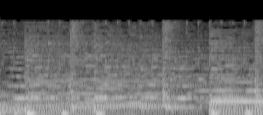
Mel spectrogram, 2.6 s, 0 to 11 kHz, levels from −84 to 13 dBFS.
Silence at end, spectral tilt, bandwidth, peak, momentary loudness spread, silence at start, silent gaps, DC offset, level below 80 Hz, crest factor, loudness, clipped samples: 0 s; -6 dB/octave; 6.6 kHz; -4 dBFS; 5 LU; 0 s; none; under 0.1%; -22 dBFS; 14 dB; -19 LUFS; under 0.1%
